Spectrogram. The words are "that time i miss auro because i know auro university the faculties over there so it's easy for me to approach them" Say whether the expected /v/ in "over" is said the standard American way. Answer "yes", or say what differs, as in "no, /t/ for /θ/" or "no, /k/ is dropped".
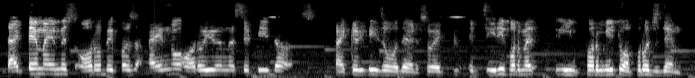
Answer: yes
